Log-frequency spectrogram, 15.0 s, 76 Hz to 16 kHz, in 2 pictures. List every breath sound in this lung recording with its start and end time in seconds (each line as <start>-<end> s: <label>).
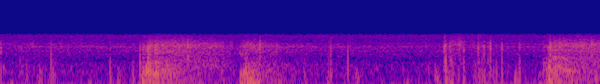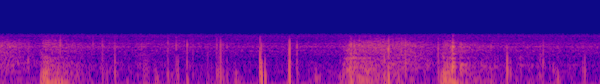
1.64-2.88 s: inhalation
2.93-3.61 s: exhalation
6.80-7.91 s: inhalation
8.02-8.70 s: exhalation
11.73-12.90 s: inhalation
12.99-13.75 s: exhalation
